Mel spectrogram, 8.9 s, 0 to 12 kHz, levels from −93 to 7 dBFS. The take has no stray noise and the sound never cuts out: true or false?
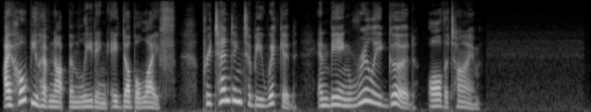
true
